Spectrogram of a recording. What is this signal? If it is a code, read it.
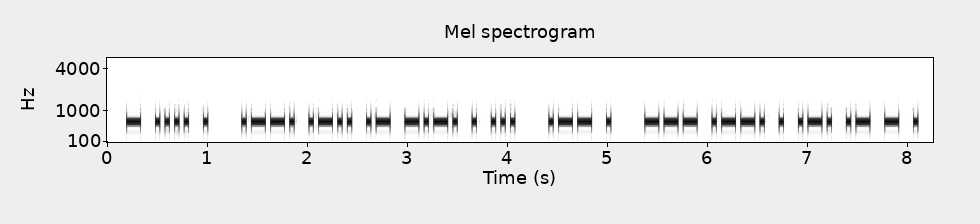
Morse code, heard as a keyed tone, about 25 wpm, 600 Hz. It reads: THE PLACES WE OPERATE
